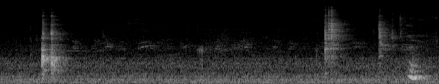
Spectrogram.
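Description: Two short clatters of a food container or tableware being handled on a table, about half a second in and again a little after three seconds in, over a steady low room hum.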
